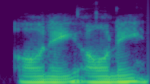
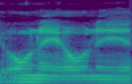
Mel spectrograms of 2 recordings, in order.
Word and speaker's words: One One: And both she and the club are sponsored by the running shoe company Hoka Oni Oni. Did I pronounce that right? – Yes. – Okay, I nailed it. – Most people will say 1-1, but yeah, right. You say one one, and then you really sort of know what you're talking about.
